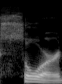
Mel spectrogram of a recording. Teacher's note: words like sword which has a silent w silent W important sword it's or but the W is silent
